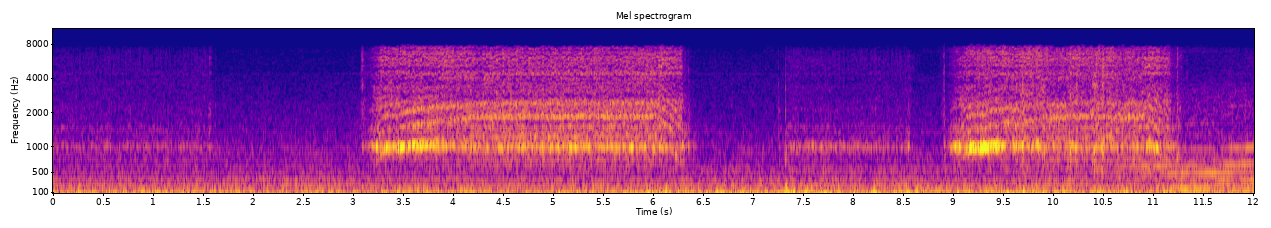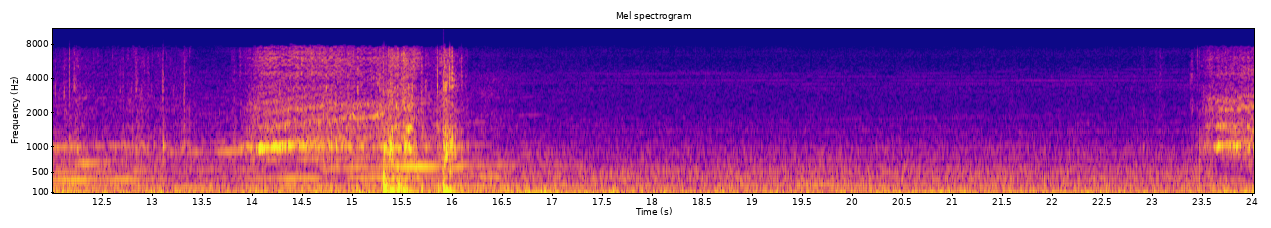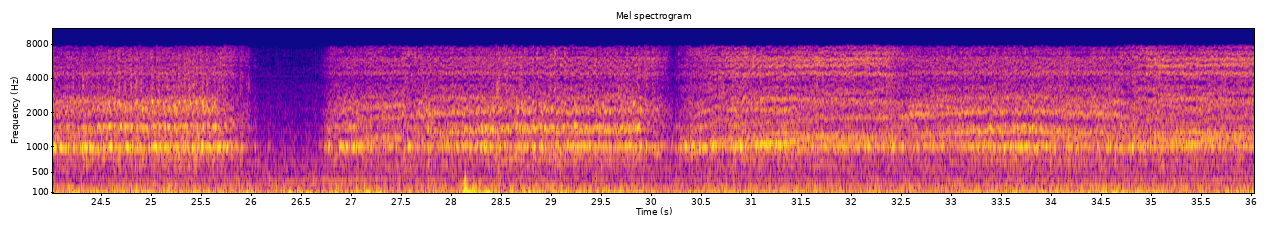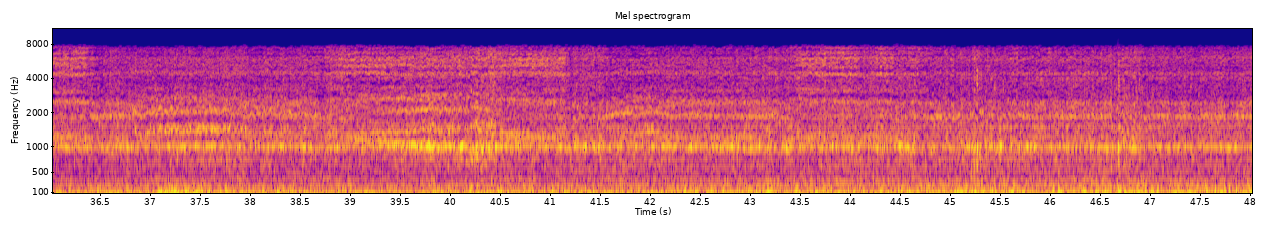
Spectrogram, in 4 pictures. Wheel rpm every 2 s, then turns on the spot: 10, 60, 150, 20, 60, 90, 20, 110, 0, 0, 0, 30, 140, 90, 140, 130, 160, 160, 160, 160, 160, 160, 160, 160.
0-2 6-8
